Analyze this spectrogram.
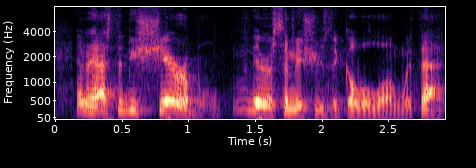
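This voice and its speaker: A man talks with a New York accent. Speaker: neuroscience professor. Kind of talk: lecture. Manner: formal.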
